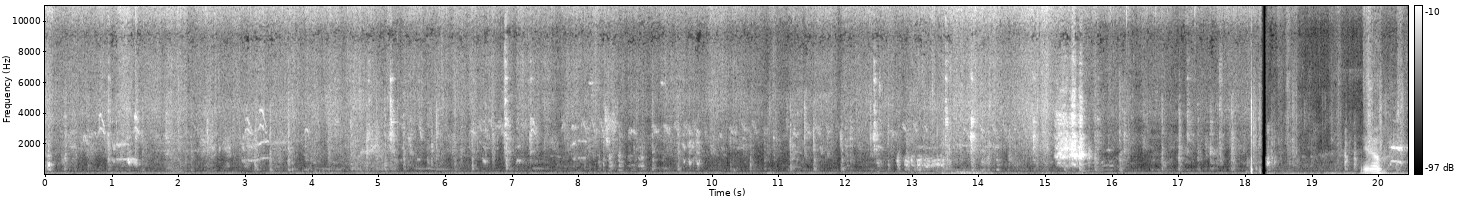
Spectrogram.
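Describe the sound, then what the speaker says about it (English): Laying hens in a chicken barn, clucking softly and fairly constantly at moderate distance, with a louder burst of fowl calls near the end and a faint voice in the background. "this is the laying chicken barn."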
